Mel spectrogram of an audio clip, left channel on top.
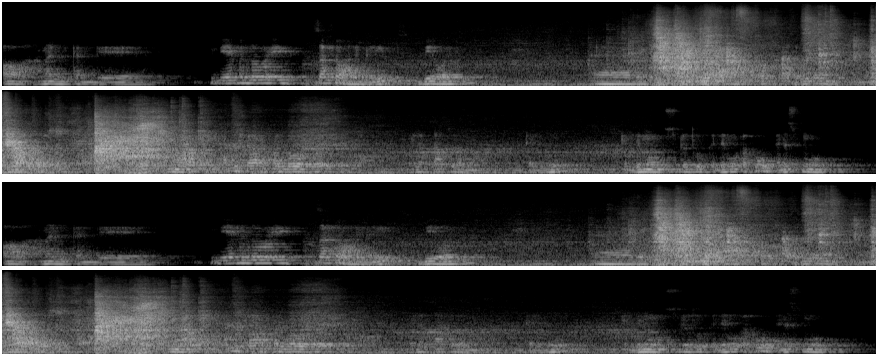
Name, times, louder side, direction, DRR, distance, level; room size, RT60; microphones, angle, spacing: voice 1, 0.0-1.5 2.1-4.7 5.9-9.4 10.0-14.4 14.9-16.9, left 1 dB, 70° left, 2 dB, 0.5 m, -33 dB
Tearing, 3.0-15.2, left 1 dB, 20° left, 0.6 m, -27 dB
3.1 x 2.4 x 2.7 m, 1.1 s
head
